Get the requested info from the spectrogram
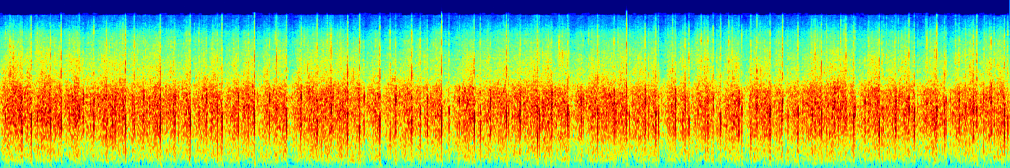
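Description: Large audience applauding: dense, steady clapping that carries on without a break.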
